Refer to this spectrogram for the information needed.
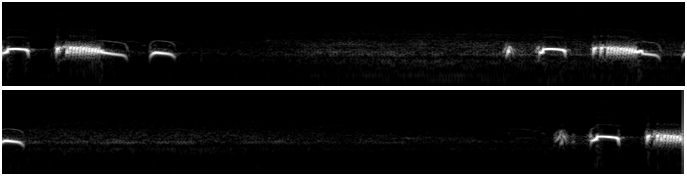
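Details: Spotted dove used as a decoy bird, cooing to stir other doves into calling. Three mellow phrases come about every four seconds, each with short clipped notes around a longer rolling coo, in a quiet setting.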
